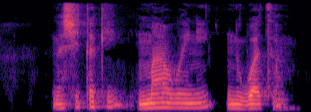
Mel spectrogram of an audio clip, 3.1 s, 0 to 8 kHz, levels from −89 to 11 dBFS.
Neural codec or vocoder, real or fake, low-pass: none; real; 7.2 kHz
